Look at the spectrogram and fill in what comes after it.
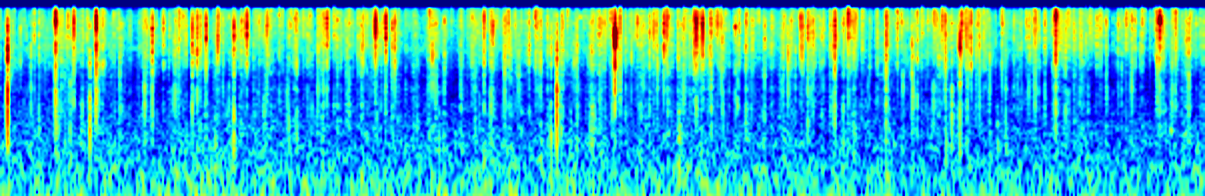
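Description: Large wood bonfire crackling, with irregular sharp pops and snaps over a faint hiss of burning.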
